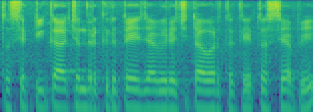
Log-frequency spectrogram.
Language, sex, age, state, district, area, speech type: Sanskrit, male, 60+, Uttar Pradesh, Ghazipur, urban, spontaneous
